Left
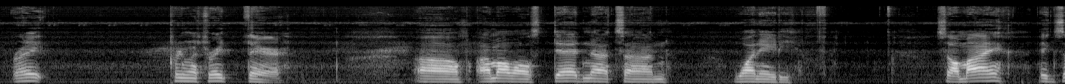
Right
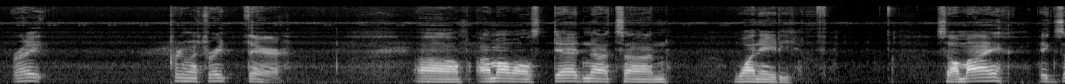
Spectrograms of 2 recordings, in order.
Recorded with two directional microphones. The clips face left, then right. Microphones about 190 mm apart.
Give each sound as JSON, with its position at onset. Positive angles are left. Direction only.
{"t": 1.7, "sound": "speech", "side_deg": 5}
{"t": 2.1, "sound": "speech", "side_deg": -10}
{"t": 4.2, "sound": "speech", "side_deg": -30}
{"t": 4.6, "sound": "speech", "side_deg": 0}
{"t": 9.4, "sound": "speech", "side_deg": -40}
{"t": 9.7, "sound": "speech", "side_deg": -25}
